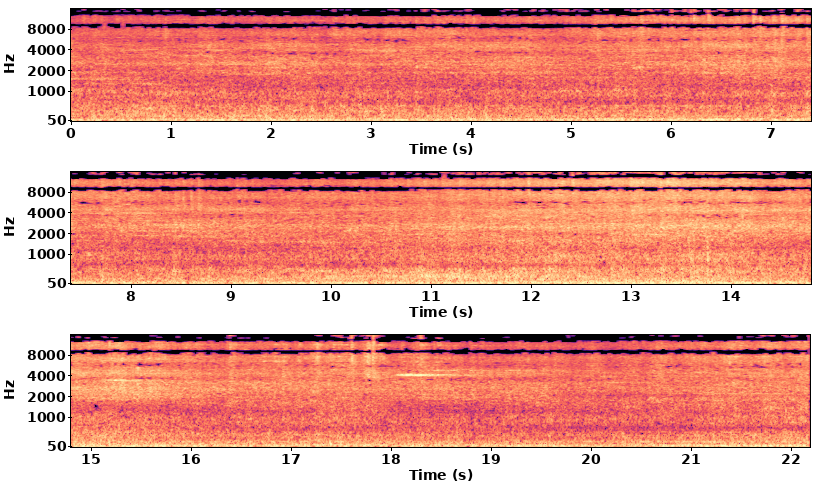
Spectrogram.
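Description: A freight train rumbles steadily past close by.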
